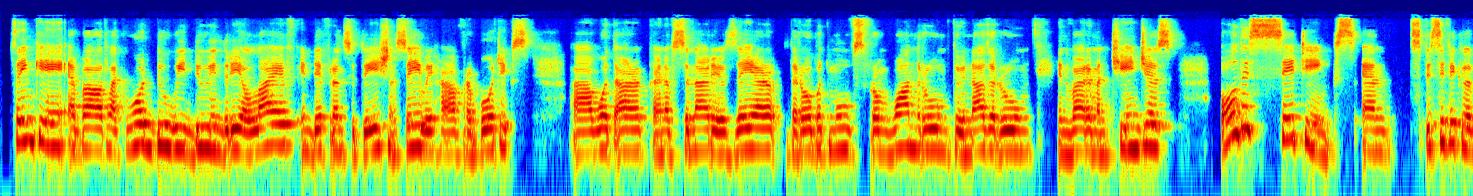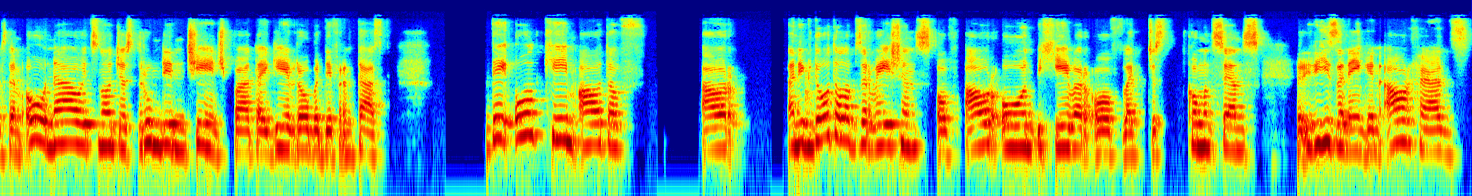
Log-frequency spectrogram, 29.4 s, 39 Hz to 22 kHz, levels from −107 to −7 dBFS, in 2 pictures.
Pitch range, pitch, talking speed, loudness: 165-205 Hz, 180 Hz, 155 wpm, -14 LUFS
